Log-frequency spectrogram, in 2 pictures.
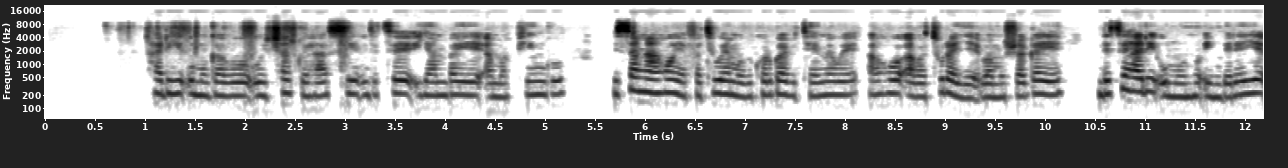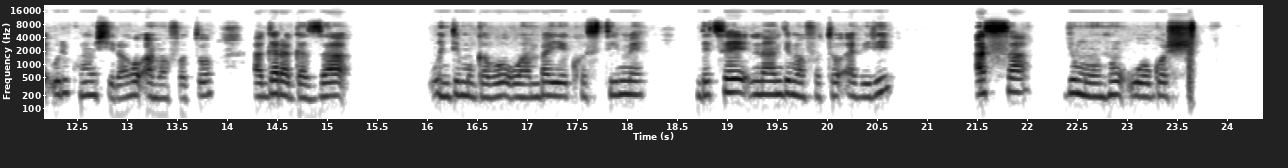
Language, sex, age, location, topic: Kinyarwanda, female, 18-24, Kigali, health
